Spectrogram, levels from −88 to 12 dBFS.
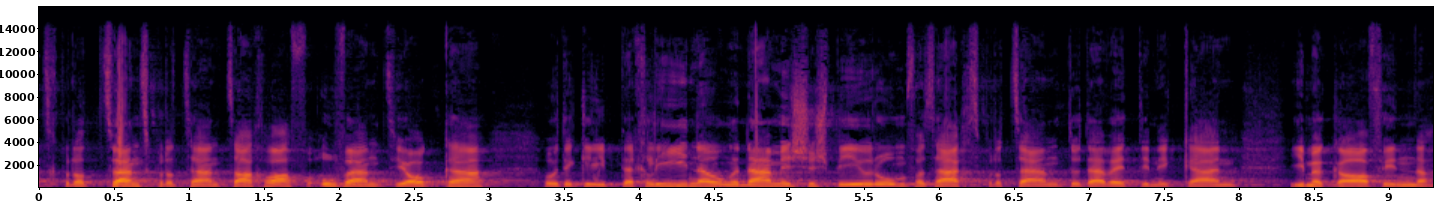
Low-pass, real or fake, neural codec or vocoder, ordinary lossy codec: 14.4 kHz; real; none; none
